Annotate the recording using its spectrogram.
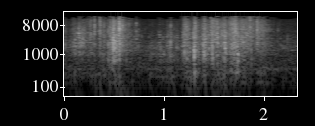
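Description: Plastic snack packets crinkling and rustling as they are taken out of a snack box by hand, in a run of sharp crackles.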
